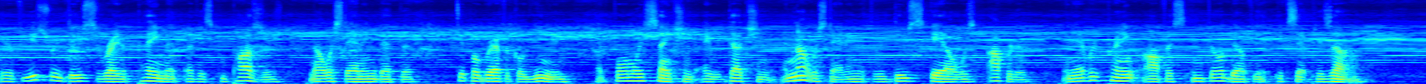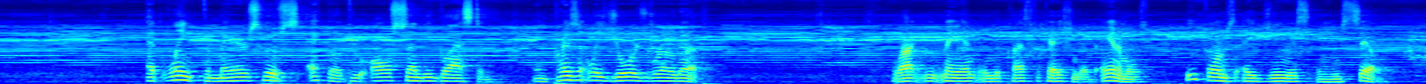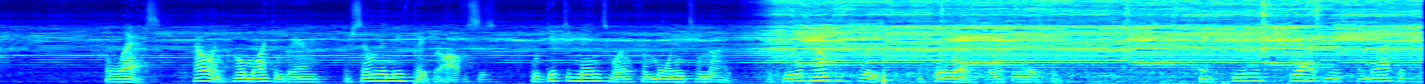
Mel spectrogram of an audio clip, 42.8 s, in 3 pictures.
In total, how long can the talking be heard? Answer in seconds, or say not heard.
36 s.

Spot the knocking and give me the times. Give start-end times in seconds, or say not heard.
not heard.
